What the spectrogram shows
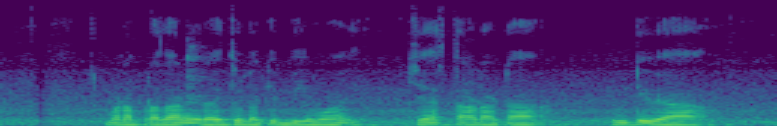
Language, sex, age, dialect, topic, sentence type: Telugu, male, 31-35, Southern, agriculture, statement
